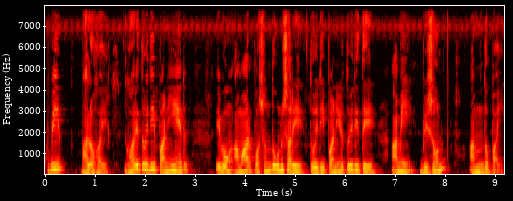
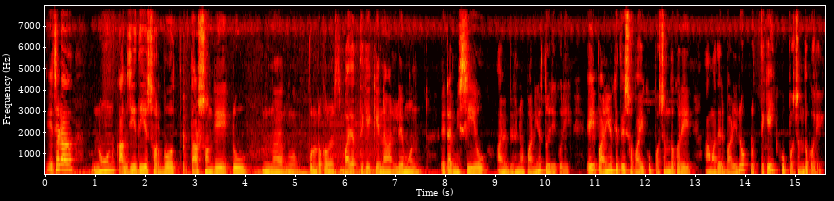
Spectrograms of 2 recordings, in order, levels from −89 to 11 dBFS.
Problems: none marked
